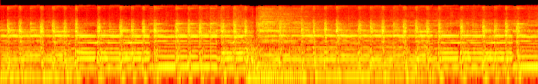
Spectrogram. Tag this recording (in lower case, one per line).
music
